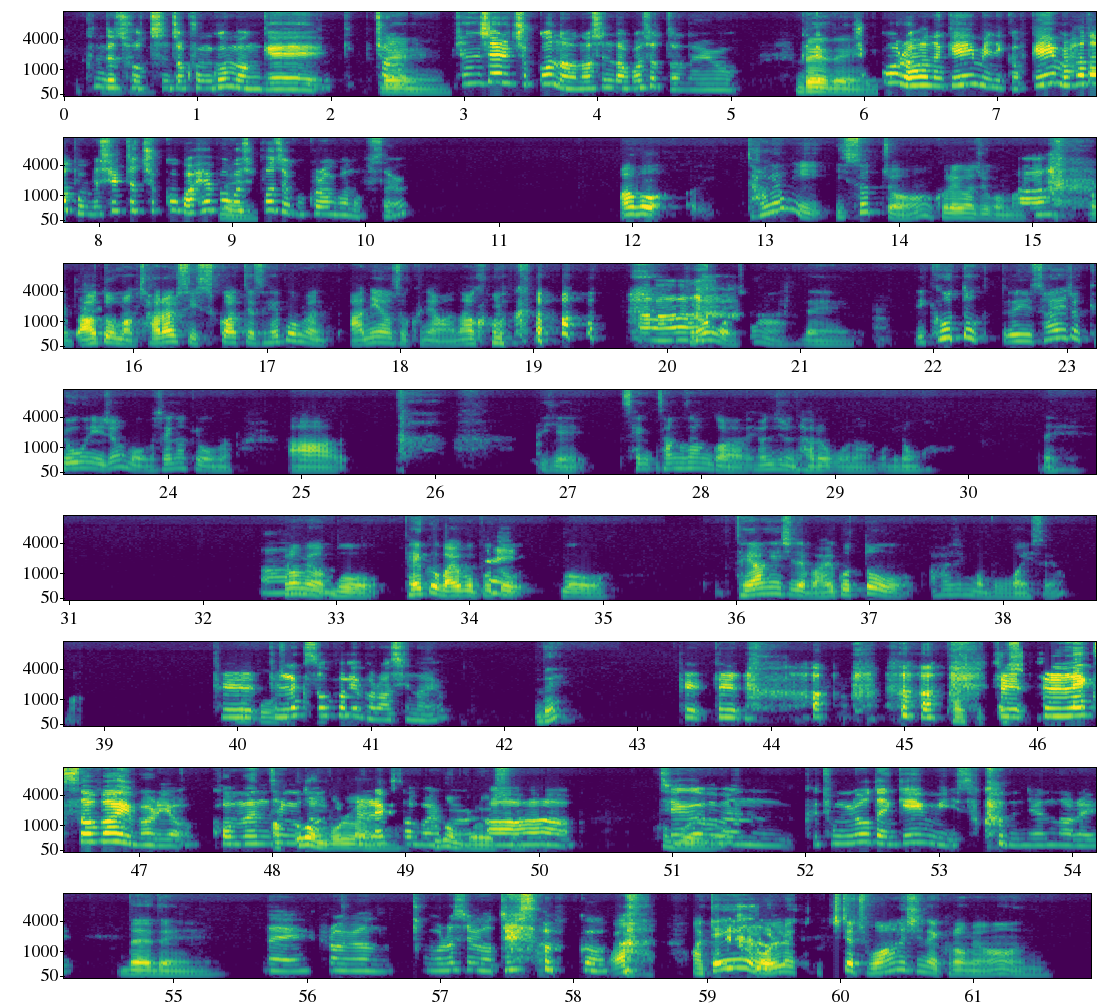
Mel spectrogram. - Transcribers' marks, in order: static; laughing while speaking: "아"; tapping; laughing while speaking: "아"; laughing while speaking: "하고"; laugh; laugh; distorted speech; other background noise; laugh; laughing while speaking: "있었거든요"; laughing while speaking: "어쩔 수 없고"; laughing while speaking: "아"; laugh
- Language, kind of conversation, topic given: Korean, unstructured, 게임은 사회적 상호작용에 어떤 영향을 미치나요?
